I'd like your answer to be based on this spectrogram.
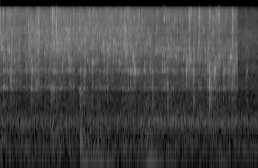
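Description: Cumin seeds and whole red chillies fry in hot oil for an Aloo gobi dish, giving a steady, dense sizzle with crackling pops throughout and a small drop near the end; no one speaks.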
